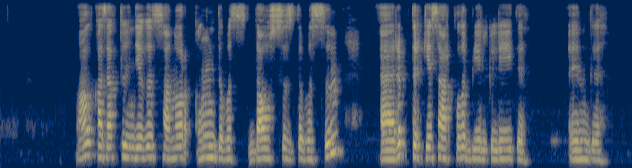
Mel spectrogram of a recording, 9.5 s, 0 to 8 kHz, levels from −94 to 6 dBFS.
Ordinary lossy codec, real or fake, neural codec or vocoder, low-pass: none; real; none; 7.2 kHz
